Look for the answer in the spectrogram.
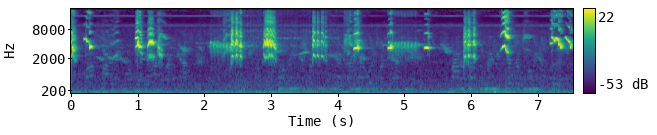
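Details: Oriental magpie-robin in 'full isian' song used to stir up a slow bird: scattered sharp high chirps, short buzzy trills and brief clear whistles, spaced with short pauses.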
